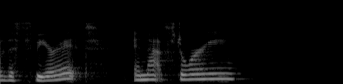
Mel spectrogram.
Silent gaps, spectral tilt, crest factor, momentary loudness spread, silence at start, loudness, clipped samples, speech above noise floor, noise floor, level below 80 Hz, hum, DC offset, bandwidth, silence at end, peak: none; -6 dB/octave; 16 dB; 15 LU; 0 s; -39 LUFS; under 0.1%; 45 dB; -83 dBFS; under -90 dBFS; none; under 0.1%; 11.5 kHz; 1.1 s; -24 dBFS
